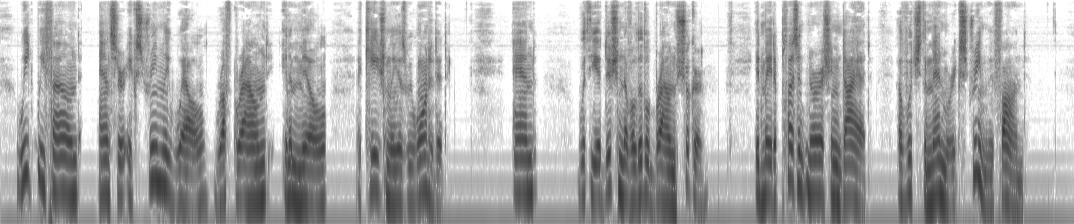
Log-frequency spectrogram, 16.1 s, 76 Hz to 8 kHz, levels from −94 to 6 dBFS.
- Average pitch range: Yes, average, 3.5 semitones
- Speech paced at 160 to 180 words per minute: No, average, 140 wpm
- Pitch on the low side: Yes, low, 130 Hz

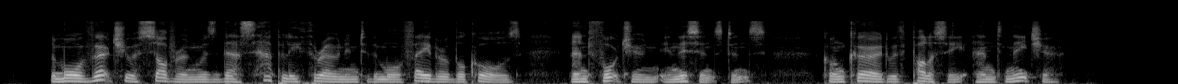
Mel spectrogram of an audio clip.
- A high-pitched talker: No, low, 125 Hz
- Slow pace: Yes, slow, 115 wpm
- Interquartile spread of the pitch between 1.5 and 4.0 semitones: Yes, average, 3.4 semitones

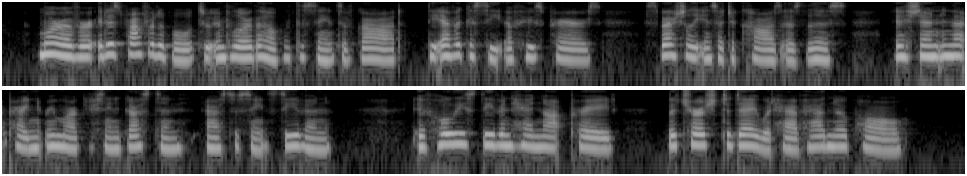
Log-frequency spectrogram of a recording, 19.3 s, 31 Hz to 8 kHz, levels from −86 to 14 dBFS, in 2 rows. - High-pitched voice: Yes, high, 195 Hz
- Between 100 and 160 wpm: No, average, 170 wpm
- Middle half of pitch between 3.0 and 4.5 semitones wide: Yes, average, 3.6 semitones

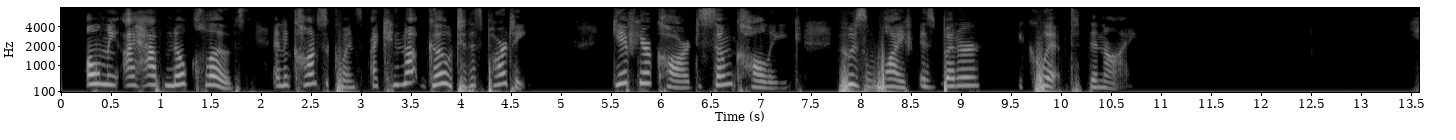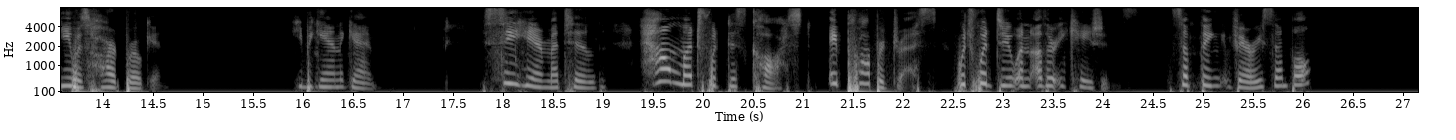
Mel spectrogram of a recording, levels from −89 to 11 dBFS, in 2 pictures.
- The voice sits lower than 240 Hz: No, very high, 280 Hz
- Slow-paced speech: Yes, slow, 120 wpm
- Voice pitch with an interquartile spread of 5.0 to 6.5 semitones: Yes, wide, 5.6 semitones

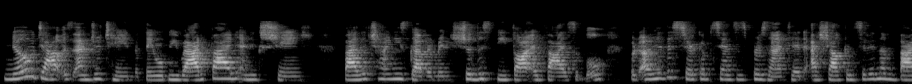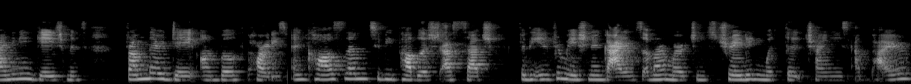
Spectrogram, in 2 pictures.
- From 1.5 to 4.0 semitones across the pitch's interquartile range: Yes, average, 2.9 semitones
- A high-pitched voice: Yes, high, 215 Hz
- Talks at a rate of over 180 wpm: Yes, average, 190 wpm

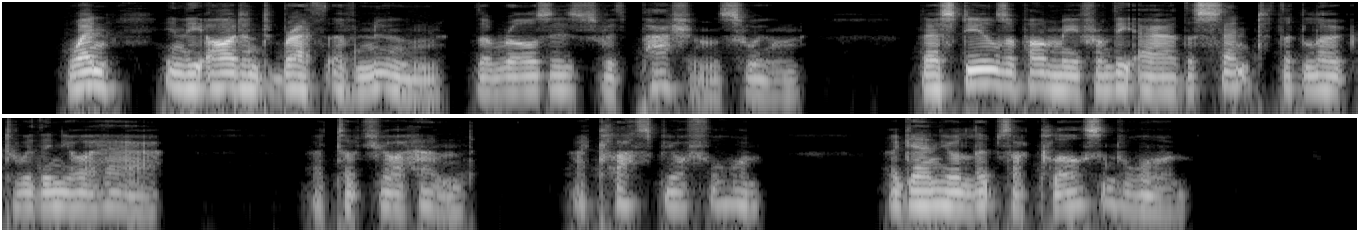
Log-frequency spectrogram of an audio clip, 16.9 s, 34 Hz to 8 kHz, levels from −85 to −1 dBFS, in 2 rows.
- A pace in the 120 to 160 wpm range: Yes, average, 145 wpm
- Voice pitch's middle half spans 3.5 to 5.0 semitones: No, narrow, 2.6 semitones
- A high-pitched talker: No, low, 110 Hz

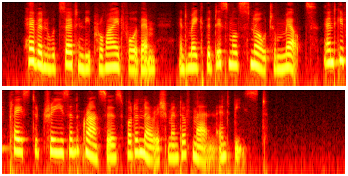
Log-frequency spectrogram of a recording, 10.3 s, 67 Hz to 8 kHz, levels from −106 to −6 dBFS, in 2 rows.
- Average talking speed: Yes, average, 155 wpm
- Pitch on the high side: Yes, high, 210 Hz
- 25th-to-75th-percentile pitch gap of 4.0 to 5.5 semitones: Yes, average, 4.3 semitones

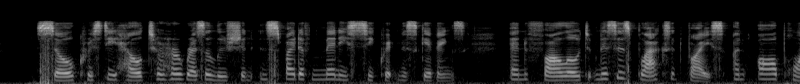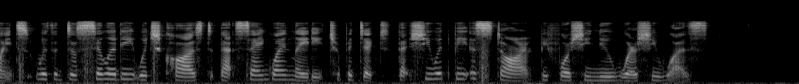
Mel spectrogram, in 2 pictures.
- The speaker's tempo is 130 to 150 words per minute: No, average, 160 wpm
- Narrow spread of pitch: No, average, 4.8 semitones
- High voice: Yes, high, 220 Hz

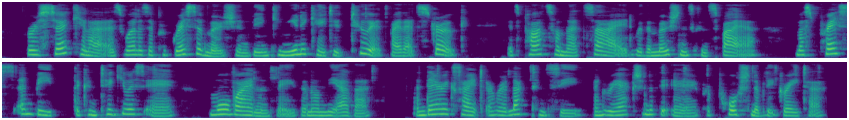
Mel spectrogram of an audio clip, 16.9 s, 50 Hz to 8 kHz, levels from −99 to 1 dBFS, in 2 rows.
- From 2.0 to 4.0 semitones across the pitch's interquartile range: No, average, 4.4 semitones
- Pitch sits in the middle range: No, high, 210 Hz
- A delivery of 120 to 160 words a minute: No, average, 175 wpm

